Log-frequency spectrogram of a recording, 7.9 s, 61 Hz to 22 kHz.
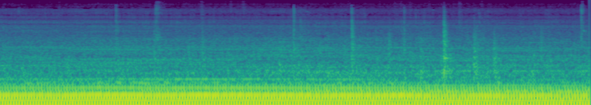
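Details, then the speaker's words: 1951 Ford F1 body on 2001 Ford Ranger V6 chassis: steady even low rumble, no knocks, misses or surging; smooth healthy normal idle. "Oh man, sounds good."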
